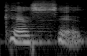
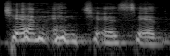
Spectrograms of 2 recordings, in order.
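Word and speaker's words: חסד: It's ken and kesed. So I thought it was chen and chesed, but I researched and the way they pronounce it is ken and kesed.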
